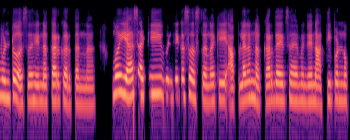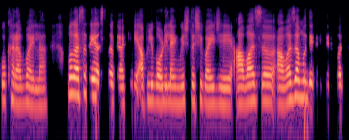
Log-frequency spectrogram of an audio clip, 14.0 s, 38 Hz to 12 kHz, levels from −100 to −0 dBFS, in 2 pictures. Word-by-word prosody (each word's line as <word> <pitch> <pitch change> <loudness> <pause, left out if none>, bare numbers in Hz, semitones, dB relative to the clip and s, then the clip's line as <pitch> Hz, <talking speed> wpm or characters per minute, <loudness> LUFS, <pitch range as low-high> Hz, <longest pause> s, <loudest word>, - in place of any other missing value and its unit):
म्हणतो 220 -1 +1
असं 175 +2 -4
हे 185 -1 -2
नकार 185 +1 0
करताना, 165 -3 -4 0.4
मग 265 +1 +6
यासाठी 250 +2 +3
म्हणजे 230 -1 -3
कसं 230 0 +1
असतं 190 -3 -3
ना, 185 +1 -1
की 200 -1 -1
आपल्याला 190 +5 -2
नकार 185 -2 -2
द्यायचा 195 +1 0
आहे, 190 -1 0
म्हणजे 185 0 -3
नाती 175 +2 -2
पण 200 -1 -1
नको 185 +1 -5
खराब 170 -4 -2
व्हायला. 155 -3 -3 0.5
मग 255 +1 +5
असं 240 +3 0
काही 235 -1 +6
असतं 200 -2 0
का 170 0 +1
की 370 - -11
आपली 185 +1 -4
बॉडी 175 0 +1
लँग्वेज 170 0 -3
तशी 185 +1 -4
पाहिजे, 165 -1 -1
आवाज, 180 +3 +3
अ, 185 -1 +2 0.2
आवाजामध्ये 200 +4 +2
काहीतरी 190 - -17
बदल 185 - +2
185 Hz, 165 wpm, -24 LUFS, 175-210 Hz, 0.5 s, मग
